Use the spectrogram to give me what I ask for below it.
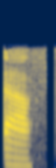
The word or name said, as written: aft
